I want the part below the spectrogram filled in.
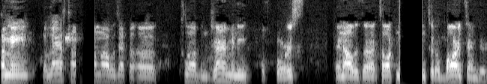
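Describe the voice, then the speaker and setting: A man with an American accent, fairly high in pitch, with fairly even intonation at a moderate pace. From United States. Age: 40s. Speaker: guest, host's husband. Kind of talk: casual chat. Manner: halting.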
